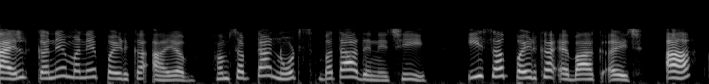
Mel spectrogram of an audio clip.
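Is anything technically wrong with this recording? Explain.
No, nothing in this speech recording stood out as technically wrong on listening.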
